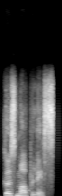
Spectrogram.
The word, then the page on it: cosmopolis: Indian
